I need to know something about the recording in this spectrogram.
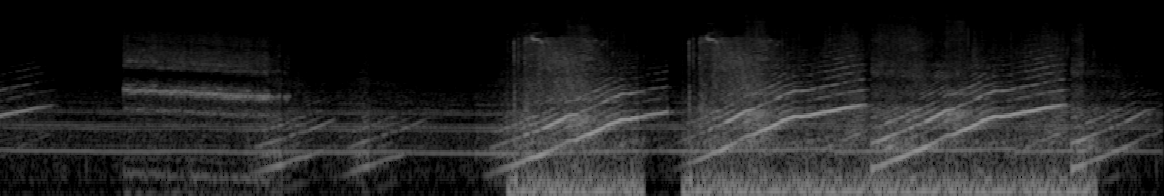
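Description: A car engine revs up and shifts through gears repeatedly.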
